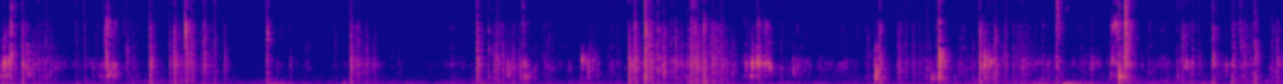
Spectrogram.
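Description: Green slime mixed with small plastic beads being squeezed and kneaded by hand, giving irregular wet crackles and clicks.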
